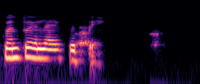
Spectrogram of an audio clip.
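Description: A woman speaks briefly and calmly into a microphone.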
